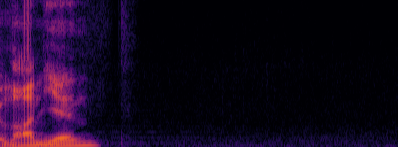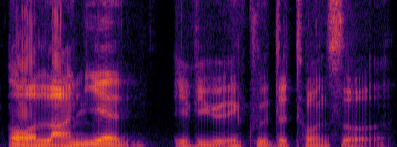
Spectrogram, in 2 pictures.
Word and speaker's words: Lan Yan: She also says like Lan with a bit of an R sound, like in Japanese. So it's Ranyan. But in the Chinese, it's actually, if you like ignore the tones, ignore the tones for a bit. It's Lan Yan. That's how it's called, similar to how Yanfei is pronounced.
